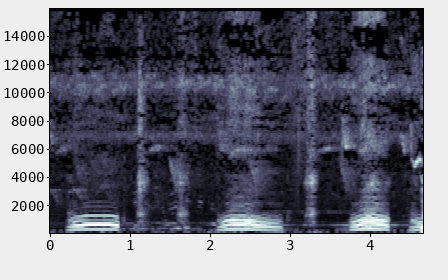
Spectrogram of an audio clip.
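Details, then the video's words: Street cat in Kishoreganj, Bangladesh, badly bitten by dogs and dying, crying in pain: three long, drawn-out wailing cries of almost a second each, with quiet gaps between them and a faint steady hum behind. "Street cat crying to survive but no one come to rescue"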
